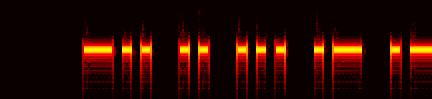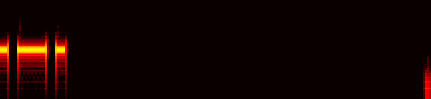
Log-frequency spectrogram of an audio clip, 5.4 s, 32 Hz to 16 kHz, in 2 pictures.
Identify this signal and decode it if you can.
Morse code, heard as a keyed tone, about 20 wpm, 700 Hz. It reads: DISAP
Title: Build A Word - 5 Letters At A Time - 12-Letter Words - 20wpm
